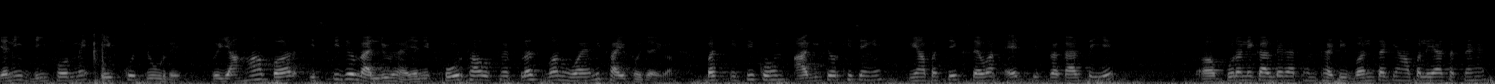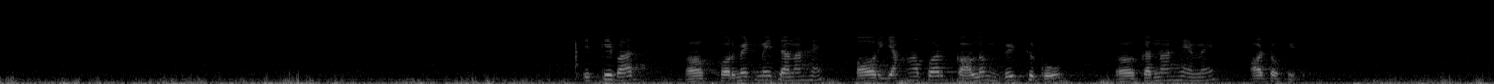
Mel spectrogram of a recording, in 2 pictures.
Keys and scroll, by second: 0.3 ctrl+1, 1.2 ctrl+Return, 20.7 ctrl+F7.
